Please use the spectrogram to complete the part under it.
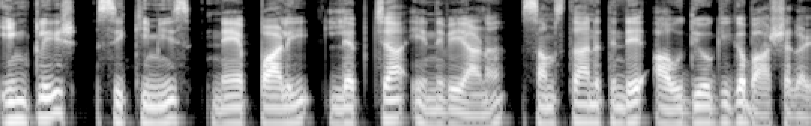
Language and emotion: Malayalam, neutral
